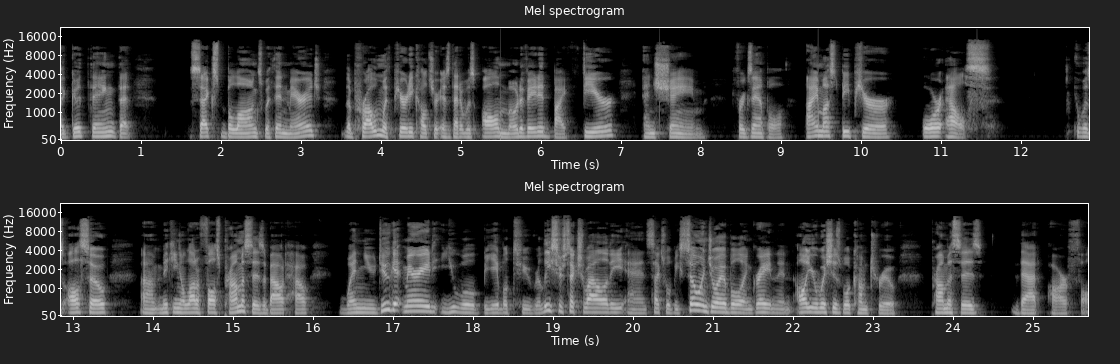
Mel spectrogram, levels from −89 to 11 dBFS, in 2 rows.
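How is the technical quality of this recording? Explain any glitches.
The recording has one recurring fault: an overlap between stream segments, heard six times at 3.50, 5.49, 7.47, 9.46, 11.44 and 13.43 s, for example right after "that it was all" and after "example I". The events fall about every 2 s, which fits segments of that length. Adjacent segments carried overlapping time stamps, so the player trimmed roughly 10 to 13 ms of audio that was never duplicated. The waveform jumps across the gap, producing a tiny skip.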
